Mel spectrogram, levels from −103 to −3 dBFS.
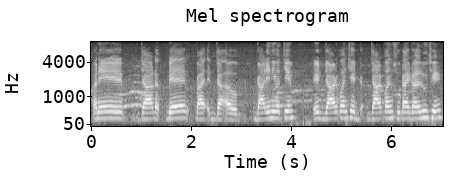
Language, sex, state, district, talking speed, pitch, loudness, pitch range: Gujarati, male, Gujarat, Gandhinagar, 155 wpm, 190 Hz, -14 LUFS, 180-200 Hz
